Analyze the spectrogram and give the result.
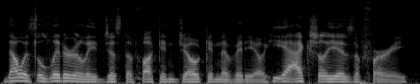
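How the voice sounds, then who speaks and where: A man's voice: medium pitch, brisk, no room sound. A young man, a YouTuber, ranting bluntly and profanely to camera in a confrontational callout.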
